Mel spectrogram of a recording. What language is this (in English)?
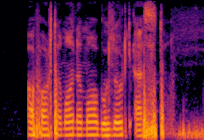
Persian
